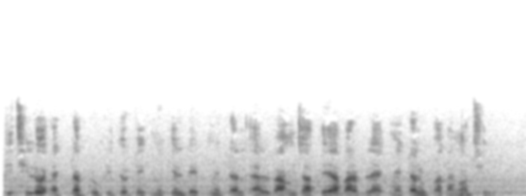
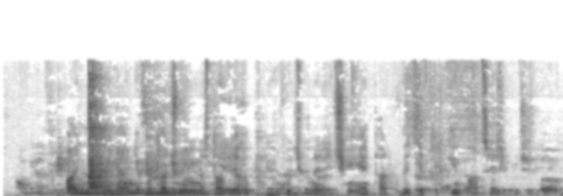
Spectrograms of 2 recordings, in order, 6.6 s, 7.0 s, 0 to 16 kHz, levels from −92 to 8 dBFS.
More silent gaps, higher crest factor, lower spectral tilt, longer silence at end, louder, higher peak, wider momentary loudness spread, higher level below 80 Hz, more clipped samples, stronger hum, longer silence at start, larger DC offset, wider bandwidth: neither; about the same, 20 dB vs 22 dB; first, -5.5 dB/octave vs -4 dB/octave; first, 0.2 s vs 0 s; second, -28 LUFS vs -22 LUFS; second, -8 dBFS vs 0 dBFS; about the same, 14 LU vs 16 LU; second, -68 dBFS vs -54 dBFS; neither; neither; second, 0.05 s vs 0.2 s; neither; second, 8 kHz vs 11.5 kHz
